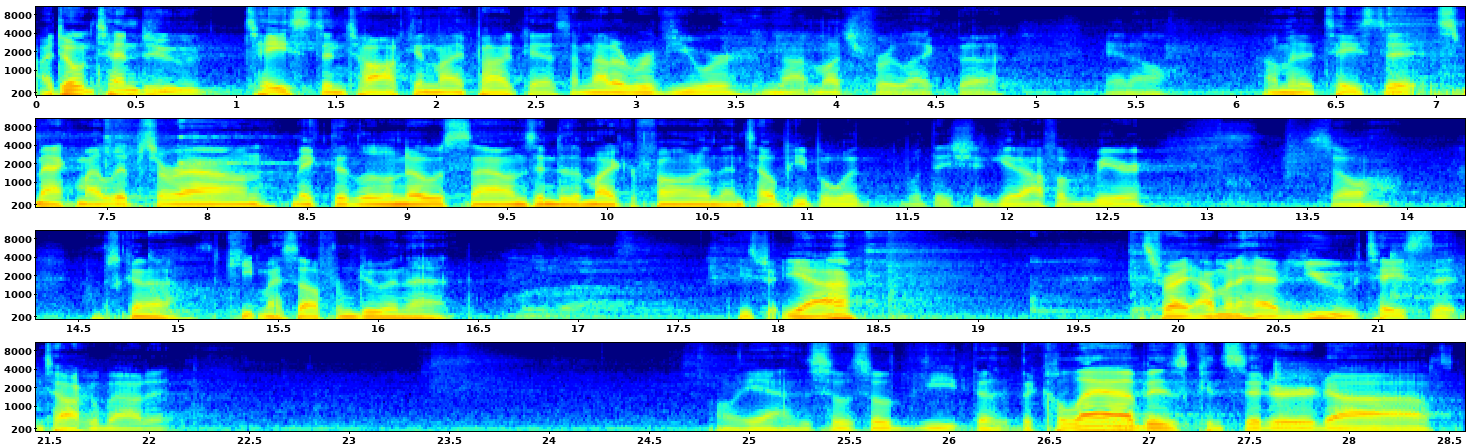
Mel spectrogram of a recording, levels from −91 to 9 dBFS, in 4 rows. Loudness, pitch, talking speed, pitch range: -24 LUFS, 105 Hz, 185 wpm, 100-110 Hz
